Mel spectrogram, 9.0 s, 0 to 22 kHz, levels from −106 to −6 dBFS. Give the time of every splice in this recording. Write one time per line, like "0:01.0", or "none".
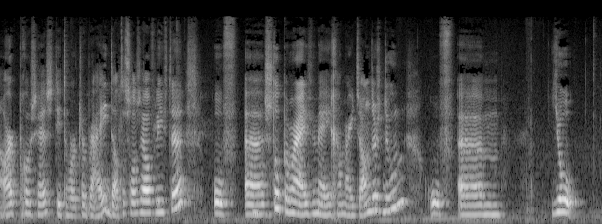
none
